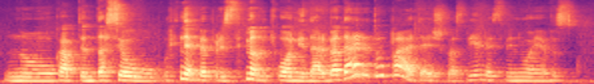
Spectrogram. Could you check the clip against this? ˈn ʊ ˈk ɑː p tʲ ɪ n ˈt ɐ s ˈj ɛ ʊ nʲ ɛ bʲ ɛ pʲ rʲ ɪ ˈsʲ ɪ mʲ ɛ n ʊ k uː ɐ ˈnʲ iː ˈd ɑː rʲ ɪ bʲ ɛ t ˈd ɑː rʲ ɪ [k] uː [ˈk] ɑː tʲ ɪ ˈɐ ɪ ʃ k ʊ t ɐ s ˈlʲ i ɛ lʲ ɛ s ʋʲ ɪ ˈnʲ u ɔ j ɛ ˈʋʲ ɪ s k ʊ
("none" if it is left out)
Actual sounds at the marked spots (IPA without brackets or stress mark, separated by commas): t, p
